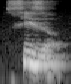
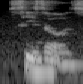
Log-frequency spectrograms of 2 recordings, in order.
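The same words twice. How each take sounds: First: "scissor" said with no final s sound, as the mistake; wrong singular form. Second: "scissors" with a clear final s sound; correct plural form. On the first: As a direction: say "scissor" ending flat on r, no s. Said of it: "ये गलत है". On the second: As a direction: end "scissors" on a distinct z-like s. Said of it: "सीजर न बोल के we will call scissors". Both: Shown as a demonstration.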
